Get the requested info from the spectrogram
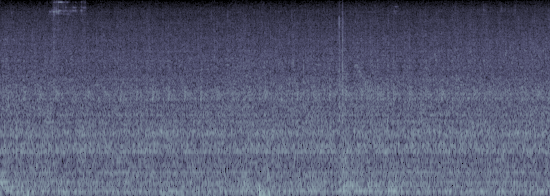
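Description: Steady running noise of a vehicle moving slowly along a gravel road, an even hiss with a low hum beneath.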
